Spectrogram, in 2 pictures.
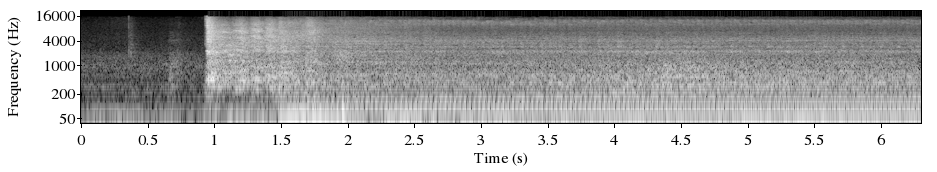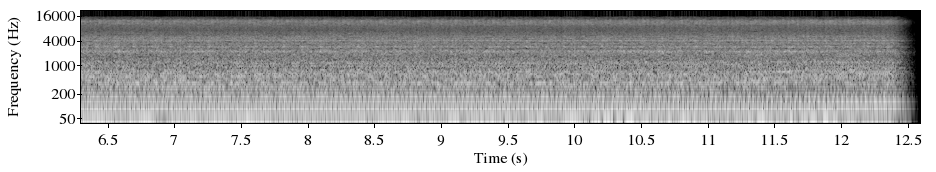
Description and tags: Car starting, recorded from garage
A car being started. It was recorded from outside the car, standing in the garage. I believe the make is a Volvo V70 but I'm not entirely sure as it is not my car.
engine, vehicle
